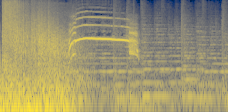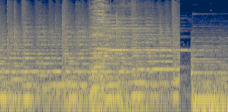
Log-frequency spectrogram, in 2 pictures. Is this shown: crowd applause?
no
